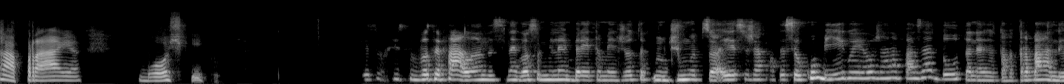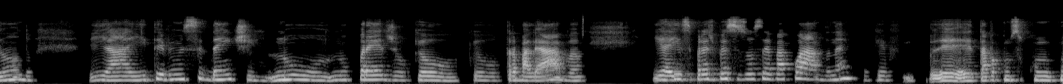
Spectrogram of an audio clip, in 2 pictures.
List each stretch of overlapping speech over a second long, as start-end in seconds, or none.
none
